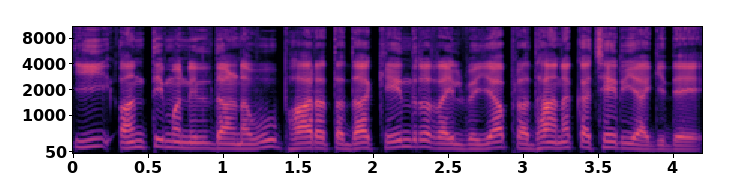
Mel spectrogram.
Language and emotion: Kannada, neutral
